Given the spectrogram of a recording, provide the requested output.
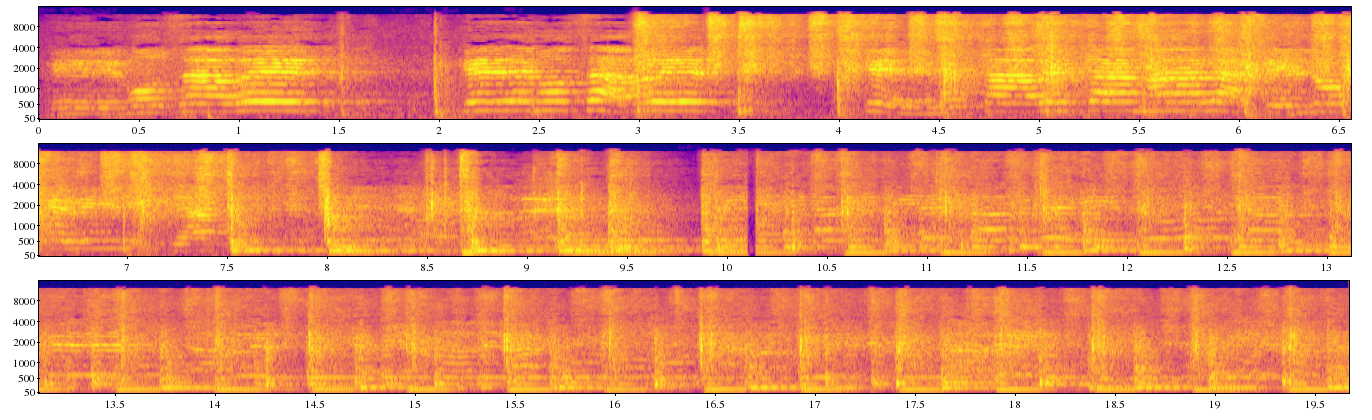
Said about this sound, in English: And so watch what happens when she finds out that actually the people chanting are not celebrating her, they're protesting her.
